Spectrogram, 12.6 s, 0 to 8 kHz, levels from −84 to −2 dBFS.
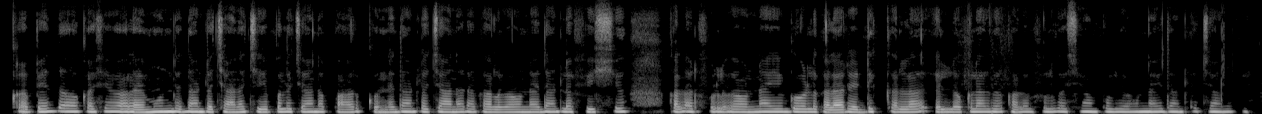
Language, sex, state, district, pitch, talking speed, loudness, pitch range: Telugu, female, Andhra Pradesh, Anantapur, 190 Hz, 160 wpm, -32 LUFS, 180-195 Hz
